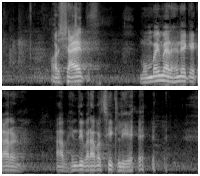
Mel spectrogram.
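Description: An elderly man speaks calmly into a microphone through loudspeakers.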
